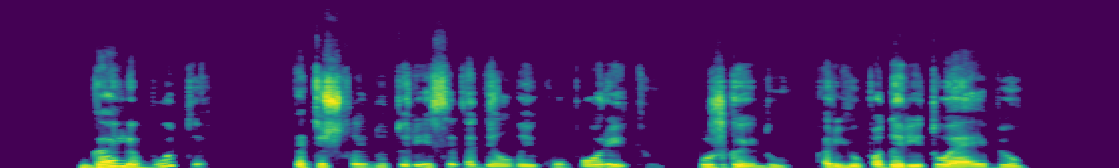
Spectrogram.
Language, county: Lithuanian, Marijampolė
